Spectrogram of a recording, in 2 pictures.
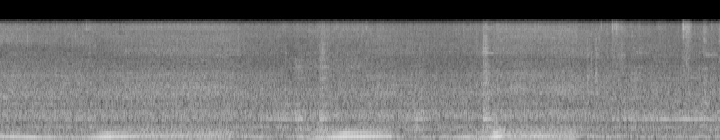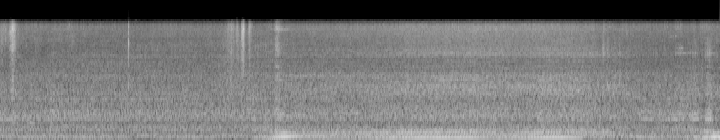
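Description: Diesel Toyota LandCruiser engine revving in repeated bursts, the pitch rising each time, as the four-wheel drive pushes through a deep mud hole. Near the end it holds steadier, raised revs.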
